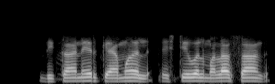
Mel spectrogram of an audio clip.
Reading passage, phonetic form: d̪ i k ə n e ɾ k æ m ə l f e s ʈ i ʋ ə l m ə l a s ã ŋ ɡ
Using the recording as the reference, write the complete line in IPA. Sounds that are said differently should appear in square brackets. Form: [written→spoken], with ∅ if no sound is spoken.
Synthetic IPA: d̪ i k [ə→a] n e ɾ k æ m ə l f e s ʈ i ʋ ə l m ə l a s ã ŋ ɡ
